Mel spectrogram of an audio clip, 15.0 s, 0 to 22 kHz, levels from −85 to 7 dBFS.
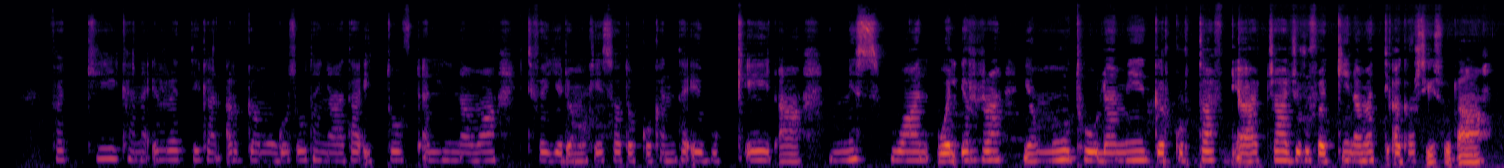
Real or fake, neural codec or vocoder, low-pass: fake; vocoder, 44.1 kHz, 128 mel bands every 512 samples, BigVGAN v2; 19.8 kHz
